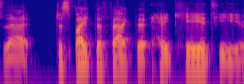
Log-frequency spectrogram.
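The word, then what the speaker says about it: haecceity: Nevertheless, hexaity is an English word, yeah. – and the most common way to pronounce that word is hexaity.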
